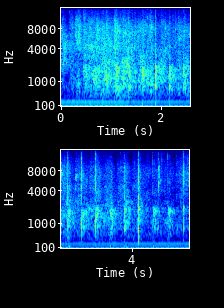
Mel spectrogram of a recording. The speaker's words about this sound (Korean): 하나님 앞에 감사 박수 한번 드릴까요?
